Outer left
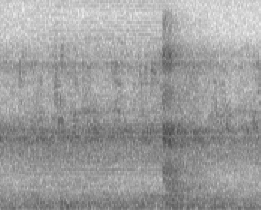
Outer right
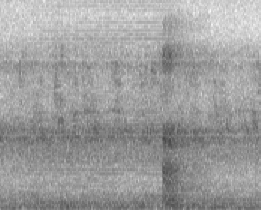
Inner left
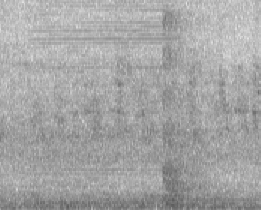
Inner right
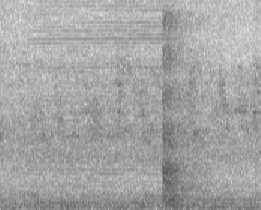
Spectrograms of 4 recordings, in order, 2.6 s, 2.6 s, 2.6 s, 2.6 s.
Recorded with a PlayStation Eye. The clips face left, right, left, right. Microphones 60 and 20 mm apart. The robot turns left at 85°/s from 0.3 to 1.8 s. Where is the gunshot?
35° right (ahead or behind), 0.7 m; by 2.1 s 20° right (ahead or behind), 0.7 m.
